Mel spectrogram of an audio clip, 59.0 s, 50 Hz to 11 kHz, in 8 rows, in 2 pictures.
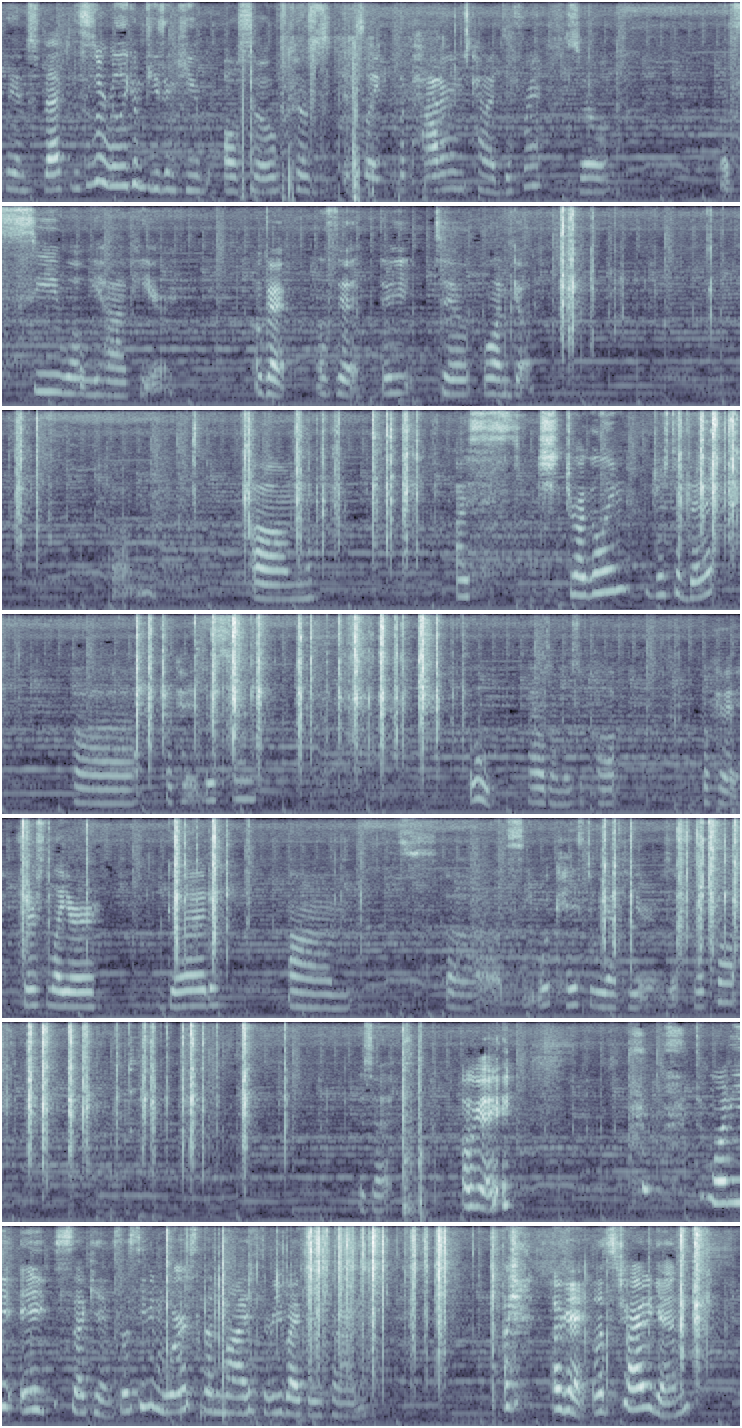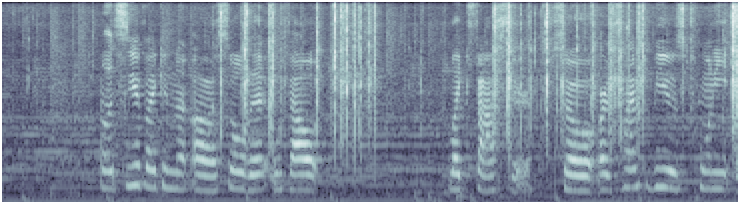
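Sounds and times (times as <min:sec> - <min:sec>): background music with beat: 0:00.0 - 0:59.0
plastic puzzle clicks: 0:12.9 - 0:13.7, 0:14.4 - 0:15.3, 0:16.6 - 0:19.2, 0:21.4 - 0:22.3, 0:23.4 - 0:26.8, 0:31.2 - 0:32.0, 0:35.4 - 0:39.8, 0:45.8 - 0:49.4, 0:51.0 - 0:52.7, 0:53.7 - 0:59.0.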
